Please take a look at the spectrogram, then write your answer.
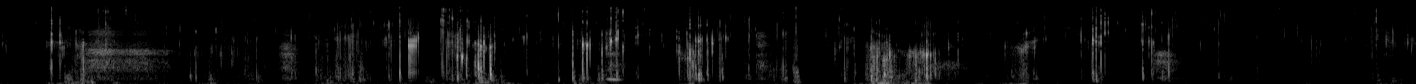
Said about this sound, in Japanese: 音はこれぐらいでいいかな。じゃあ泡同様にこのスライムを君のお耳にくっつけてマッサージするわよ。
